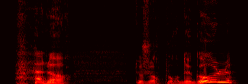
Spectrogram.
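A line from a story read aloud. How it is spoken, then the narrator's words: Laughing. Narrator (French): dit Basson en riant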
